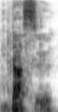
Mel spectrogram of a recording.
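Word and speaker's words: 出す: Same thing with dasu, su, da. This is the second to last syllable, so the drop's going to be after the da.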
